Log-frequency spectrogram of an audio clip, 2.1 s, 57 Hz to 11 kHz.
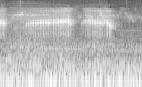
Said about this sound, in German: Ey, diese Frösche. Und wahrscheinlich sind die ganz klein, diese Scheißfrösche, gell? Können aber einen Alarm machen wie, wie 1000 Mann. 14 Stück hocken da. Und die waren, als ich hierher gekommen bin, waren die Mucksmäuschen still.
